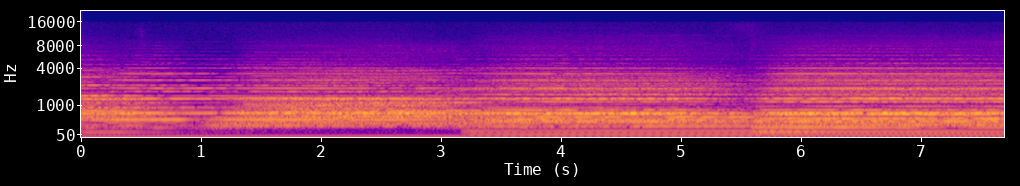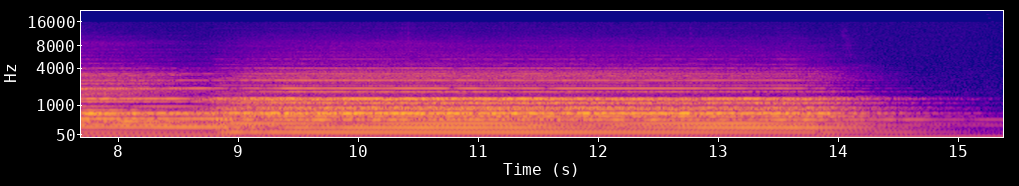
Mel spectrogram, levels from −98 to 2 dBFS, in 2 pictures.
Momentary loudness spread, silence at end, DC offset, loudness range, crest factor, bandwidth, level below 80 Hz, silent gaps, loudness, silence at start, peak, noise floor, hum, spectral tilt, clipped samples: 7 LU; 0.65 s; 0.3%; 3 LU; 14 dB; 9.6 kHz; -48 dBFS; none; -22 LUFS; 0 s; -8 dBFS; -54 dBFS; none; -6.5 dB/octave; under 0.1%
